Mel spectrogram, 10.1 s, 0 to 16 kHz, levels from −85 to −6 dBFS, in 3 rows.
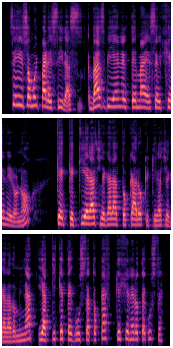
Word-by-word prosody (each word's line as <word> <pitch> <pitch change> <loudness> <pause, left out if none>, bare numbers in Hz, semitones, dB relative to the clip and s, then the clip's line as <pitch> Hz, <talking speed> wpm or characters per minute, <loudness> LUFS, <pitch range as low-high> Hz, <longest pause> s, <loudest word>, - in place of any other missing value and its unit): Sí, 300 -2 -1
son 285 0 +4
muy 290 +1 0
parecidas. 220 - +1
Vas 270 +8 +5
bien, 250 -1 -2
el 235 -2 -2
tema 225 -1 +1
es 205 +1 -3
el 210 -2 0
género 190 - -3
¿no? 145 +3 -5 0.5
Que 205 -3 +3
que 180 -3 0
quieras 210 +1 +5
llegar 185 -1 0
a 185 0 0
tocar 175 +1 +1
o 180 - 0
que 160 -2 -11
quieras 165 0 -5
llegar 155 -2 -3
a 150 - 0
dominar. 195 +10 -2
¿Y 215 - +3
a 200 -1 +3
ti 225 +1 -8
qué 240 +1 +1
te 225 -3 -1
gusta 210 +1 -4
tocar, 245 +5 -4 0.2
qué 235 - -2
género 225 -2 -2
te 225 - -4
gusta? 220 -5 -10
210 Hz, 205 wpm, -26 LUFS, 185-235 Hz, 0.5 s, Vas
